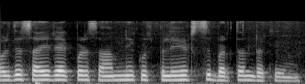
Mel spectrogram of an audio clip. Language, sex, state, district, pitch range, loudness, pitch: Hindi, female, Haryana, Charkhi Dadri, 195-210 Hz, -14 LUFS, 205 Hz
